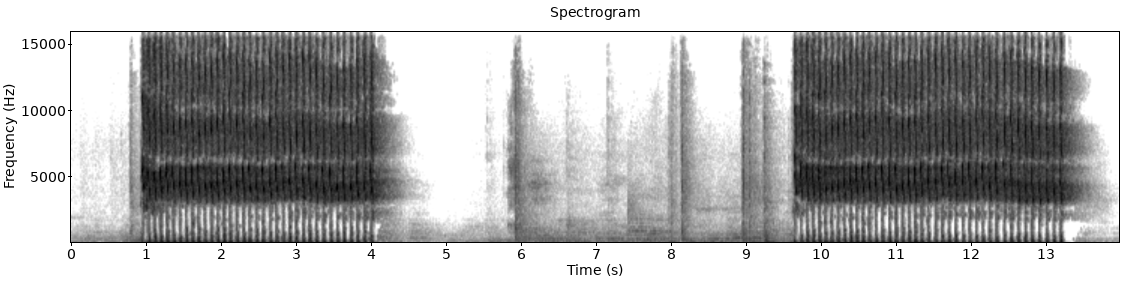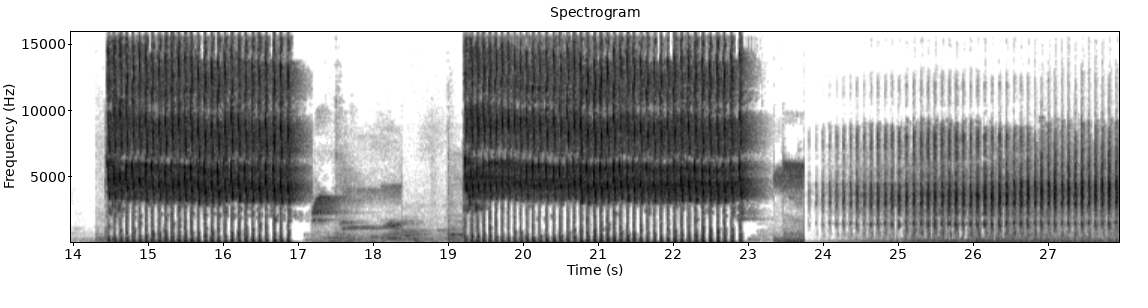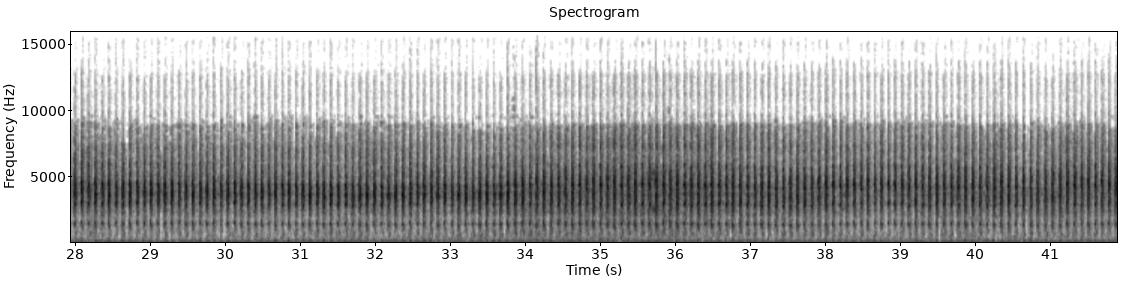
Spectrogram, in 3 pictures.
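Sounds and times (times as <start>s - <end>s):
bird trilling rapidly: 0.9s - 4.4s, 9.6s - 13.6s, 14.4s - 17.5s, 19.2s - 41.9s.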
